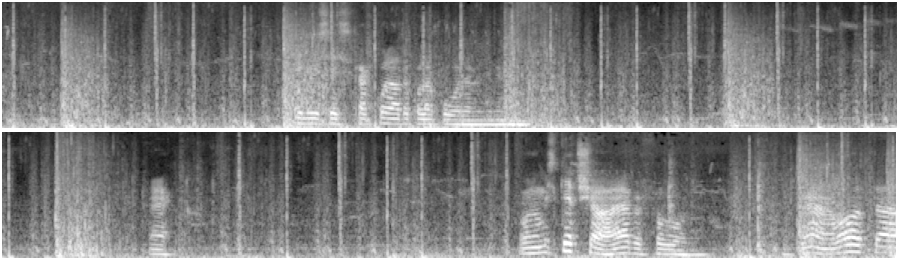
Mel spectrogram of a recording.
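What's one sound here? A game pickaxe chops at blocks.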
